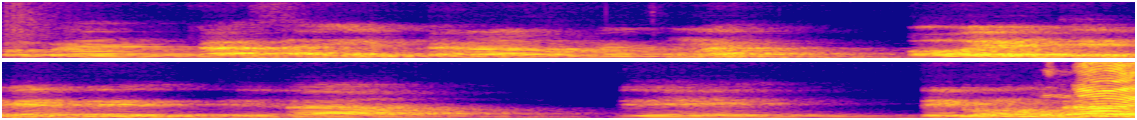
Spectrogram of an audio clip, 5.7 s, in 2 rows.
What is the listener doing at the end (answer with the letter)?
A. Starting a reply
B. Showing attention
A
